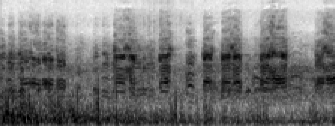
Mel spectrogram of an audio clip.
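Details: Six Toulouse geese, males and females, in a backyard, giving loud, harsh, repeated honks that overlap in a noisy chorus with steady background noise.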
